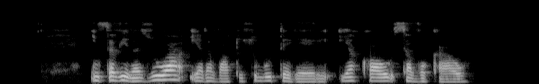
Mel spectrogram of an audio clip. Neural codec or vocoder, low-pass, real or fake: none; 7.2 kHz; real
